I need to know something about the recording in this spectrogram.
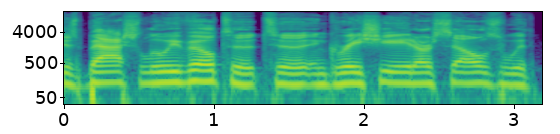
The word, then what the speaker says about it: Louisville: come down here and pronounce louisville and just to kind of stab you and say hey it's louisville and i've kind of taught myself to have that like gargle on the back of my throat whenever i'm pronouncing it just to not piss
